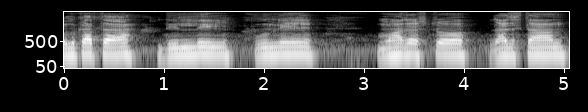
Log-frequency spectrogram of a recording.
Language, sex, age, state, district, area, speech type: Bengali, male, 45-60, West Bengal, Uttar Dinajpur, urban, spontaneous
